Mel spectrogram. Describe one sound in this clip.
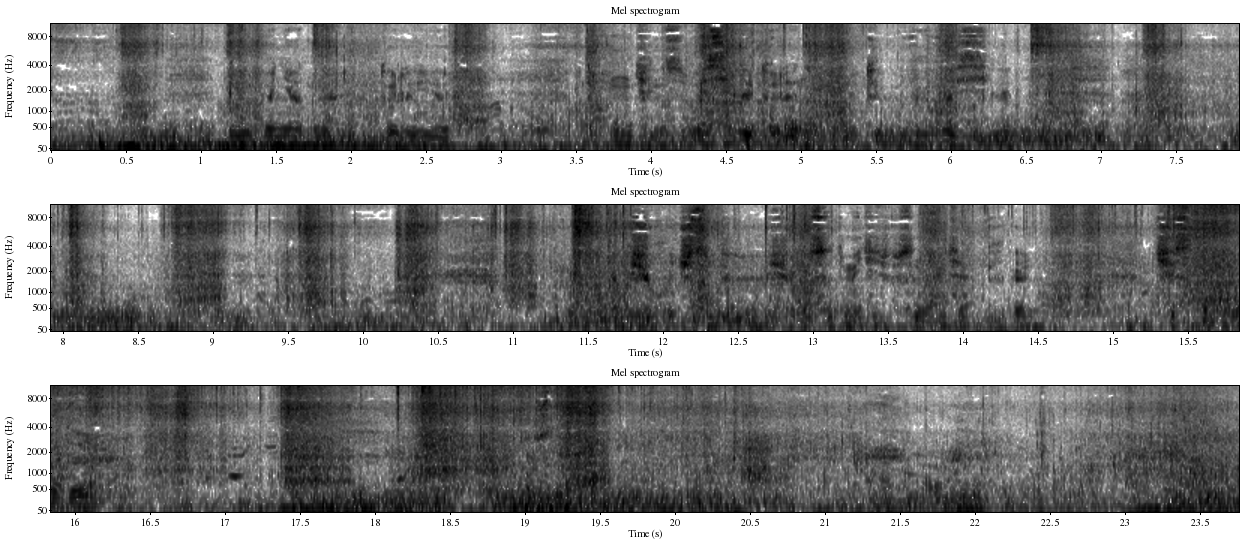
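Footsteps crunch on pebbles.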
